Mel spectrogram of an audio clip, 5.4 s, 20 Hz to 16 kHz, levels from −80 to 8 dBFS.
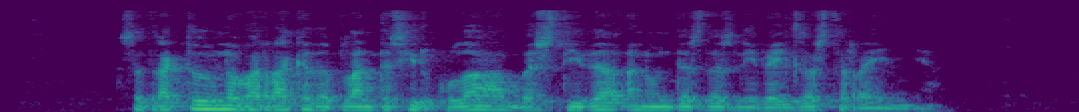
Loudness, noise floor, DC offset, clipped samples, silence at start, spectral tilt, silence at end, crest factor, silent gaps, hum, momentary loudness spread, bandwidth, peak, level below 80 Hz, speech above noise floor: -27 LUFS; -72 dBFS; under 0.1%; under 0.1%; 0.6 s; -7 dB/octave; 0.75 s; 18 dB; none; none; 11 LU; 11.5 kHz; -10 dBFS; -56 dBFS; 45 dB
